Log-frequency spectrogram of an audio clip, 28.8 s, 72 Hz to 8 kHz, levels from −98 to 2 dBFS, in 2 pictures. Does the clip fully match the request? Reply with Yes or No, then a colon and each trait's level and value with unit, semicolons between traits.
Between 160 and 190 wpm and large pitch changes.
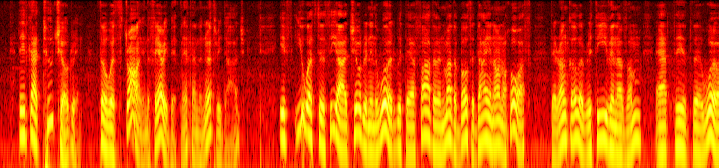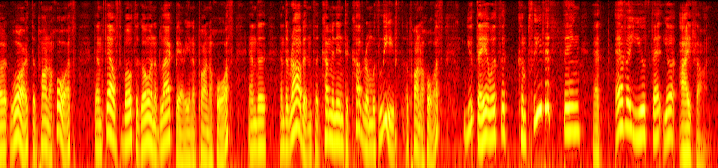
Yes: average, 170 wpm; wide, 7.0 semitones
